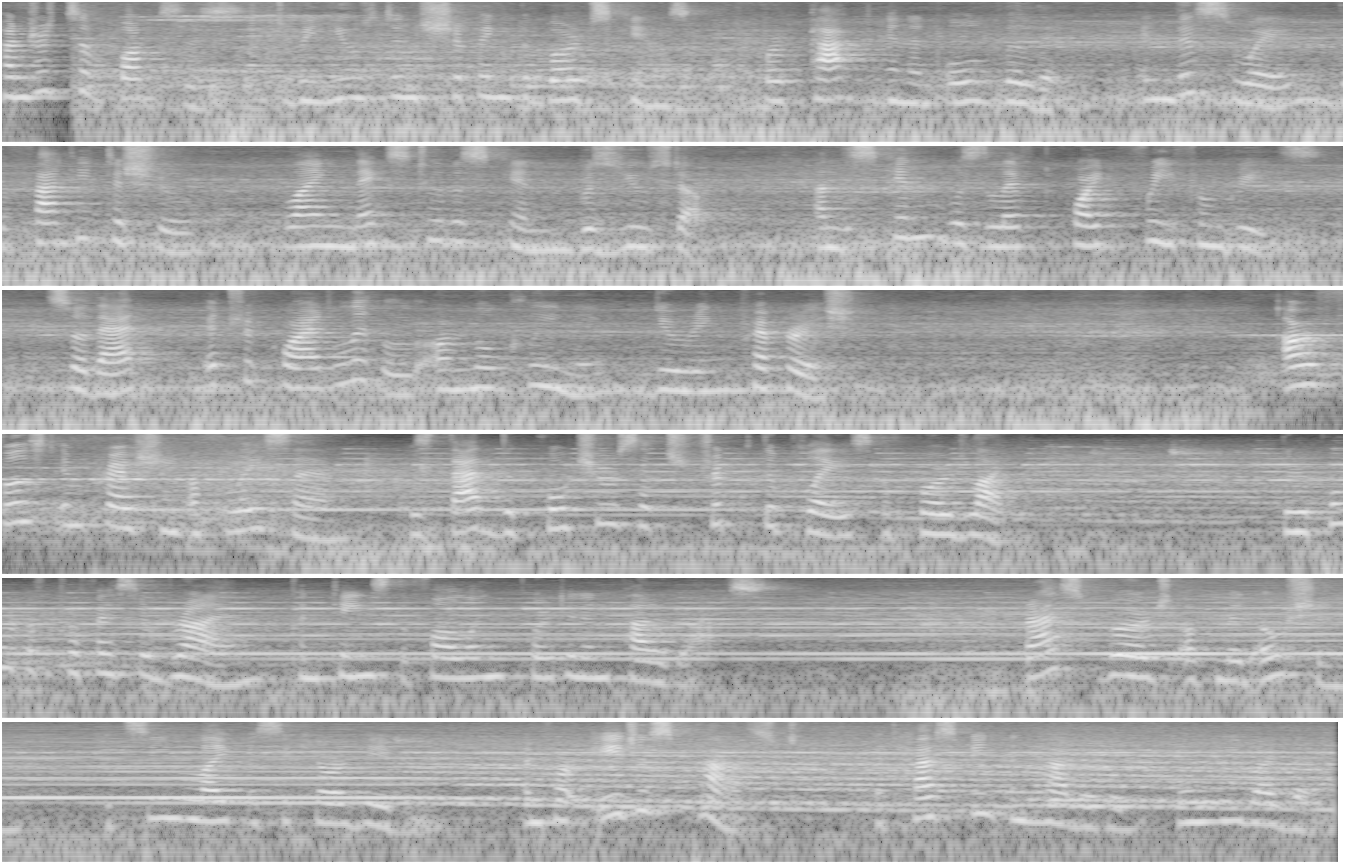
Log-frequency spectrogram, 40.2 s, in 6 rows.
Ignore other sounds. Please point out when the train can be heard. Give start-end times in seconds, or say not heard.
0.0-40.1.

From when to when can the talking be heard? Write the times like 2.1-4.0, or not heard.
0.0-17.8, 19.8-25.2, 26.6-30.6, 31.9-40.1.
